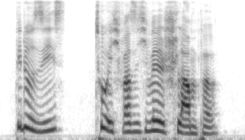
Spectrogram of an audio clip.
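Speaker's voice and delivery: derisive, jeering, mocking, taunting tone. A man speaks to a woman after grabbing her: mocking. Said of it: "verhöhnte er sie".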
